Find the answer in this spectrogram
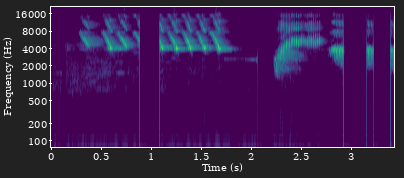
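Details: Canary of the Seri FI type singing vigorously: a run of quick repeated high chirps, a rapid buzzy trill, a rising sweep, then short separate high notes with brief pauses between phrases.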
